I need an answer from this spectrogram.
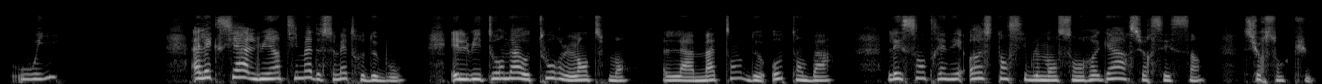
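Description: A woman narrating an audiobook story in an even, measured reading on a close microphone. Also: medium pitch, dry recording.

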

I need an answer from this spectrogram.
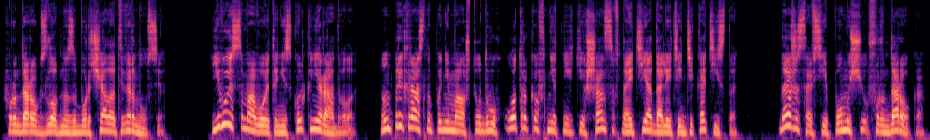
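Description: A man narrating an audiobook in an even storytelling manner. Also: fairly high pitch, fast, no echo, clean studio sound, distant mic. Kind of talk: scripted narration.

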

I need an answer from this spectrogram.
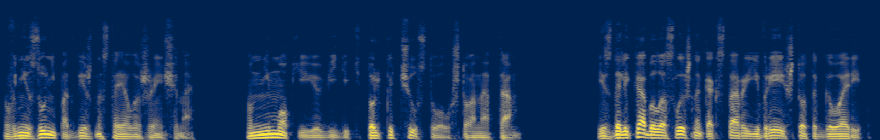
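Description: A man reading a novel aloud as an audiobook narrator, in a steady, measured storytelling manner. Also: very deep voice, vocal fry, dry recording, clean studio sound. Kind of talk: scripted narration.

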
